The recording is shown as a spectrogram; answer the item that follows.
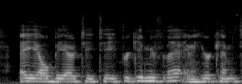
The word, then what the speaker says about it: Albott: which I shot earlier i pronounced the name wrong it looked like abbott to me but it's 8 lb ott alb ott forgive me for that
